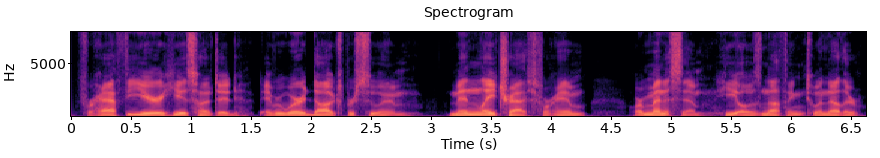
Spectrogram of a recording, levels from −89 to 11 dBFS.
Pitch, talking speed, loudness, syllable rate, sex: 100 Hz, 215 wpm, -18 LUFS, 6.0 syllables/s, male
